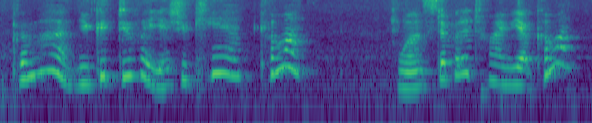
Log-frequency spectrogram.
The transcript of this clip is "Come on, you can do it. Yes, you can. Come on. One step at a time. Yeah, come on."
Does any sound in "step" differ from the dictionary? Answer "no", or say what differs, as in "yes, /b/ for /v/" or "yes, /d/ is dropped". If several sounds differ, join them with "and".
no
